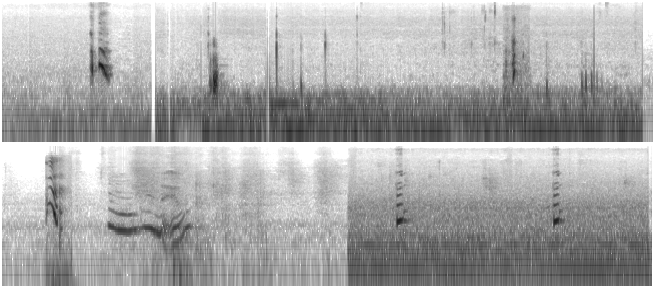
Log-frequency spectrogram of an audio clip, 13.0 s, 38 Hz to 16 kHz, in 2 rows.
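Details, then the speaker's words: Cat with hiccups: brief, sharp, evenly spaced hiccup sounds, about seven in 13 seconds, with a meow and room noise. "you have the hiccups? Oh, baby."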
